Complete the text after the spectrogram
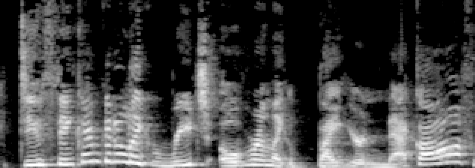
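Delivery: high start, easing down as it goes; mock incredulous comeback. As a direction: play up exasperation at an over-careful question. Retold exasperated comeback to cautious friends.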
